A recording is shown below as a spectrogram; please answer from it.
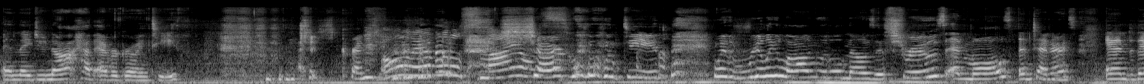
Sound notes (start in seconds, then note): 2.2 laughing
